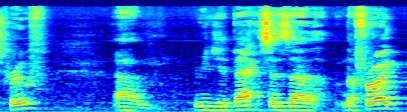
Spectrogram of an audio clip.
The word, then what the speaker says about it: Laphroaig: by volume 86 proof media's acts as a Laphroaig pronounced Laphroaig is an all malt scotch whisky from the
